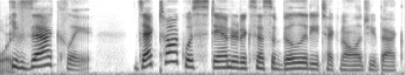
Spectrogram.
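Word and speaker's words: DECtalk: Back in the early 90s, the sources say he was using something called Deck Talk, right? Spelled D E C T A L K, usually pronounced Deck Talk.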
